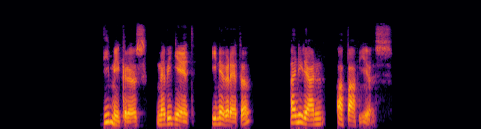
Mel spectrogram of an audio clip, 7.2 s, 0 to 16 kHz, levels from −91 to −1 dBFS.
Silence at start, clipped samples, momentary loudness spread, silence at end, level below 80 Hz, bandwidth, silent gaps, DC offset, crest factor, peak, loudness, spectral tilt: 1.55 s; under 0.1%; 11 LU; 1.4 s; -62 dBFS; 7.8 kHz; 2.21-2.33 s, 2.93-3.16 s, 3.81-4.34 s, 4.89-5.04 s; under 0.1%; 20 dB; -2 dBFS; -19 LUFS; -5.5 dB/octave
